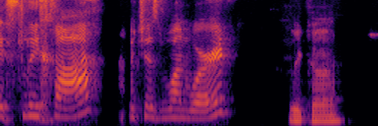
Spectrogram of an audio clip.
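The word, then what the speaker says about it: סליחה: Slicha.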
